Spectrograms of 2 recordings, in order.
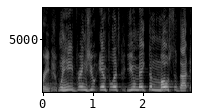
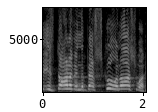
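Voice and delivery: louder, higher call to the crowd; rallying question; 6 semitones higher, 6 dB louder than usual. Retold or imitated. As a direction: pump the room up. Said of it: "I said".

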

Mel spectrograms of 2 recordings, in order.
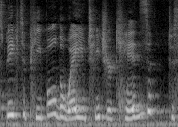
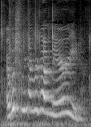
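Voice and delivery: mock hurtful insult; 9 semitones higher, 5 dB louder, faster than usual. Kids acting out hurtful words.

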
